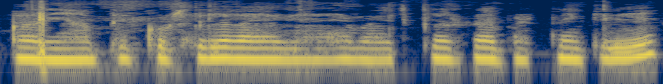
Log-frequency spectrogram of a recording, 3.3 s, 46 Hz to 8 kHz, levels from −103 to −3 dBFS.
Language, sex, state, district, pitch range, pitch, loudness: Hindi, female, Bihar, Araria, 205-220 Hz, 215 Hz, -20 LUFS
